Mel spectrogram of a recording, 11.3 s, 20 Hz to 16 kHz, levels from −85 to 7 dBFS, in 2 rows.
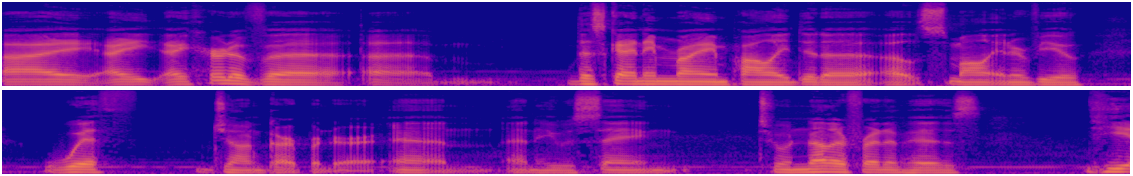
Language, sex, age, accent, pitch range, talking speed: English, male, 20-39, American, 105-140 Hz, 165 wpm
